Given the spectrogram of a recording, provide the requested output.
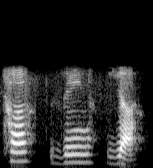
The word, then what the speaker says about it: Tzynya: Pronounced ta-zin-ya, verb from Hebrew, meaning to listen for, hear. Spelled T-Z-Y-N-Y-A.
